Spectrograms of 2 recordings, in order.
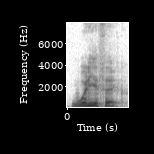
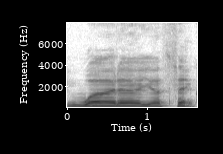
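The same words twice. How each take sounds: First: The phrase is said quickly. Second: The phrase is said slowly. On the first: "if I were saying this quickly" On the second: "Let me say it slowly"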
